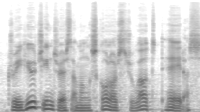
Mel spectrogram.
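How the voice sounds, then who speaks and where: The speaker has a Finnish accent. The pace is fairly quick. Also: man. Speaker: gaming YouTuber. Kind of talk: reading aloud. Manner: halting.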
